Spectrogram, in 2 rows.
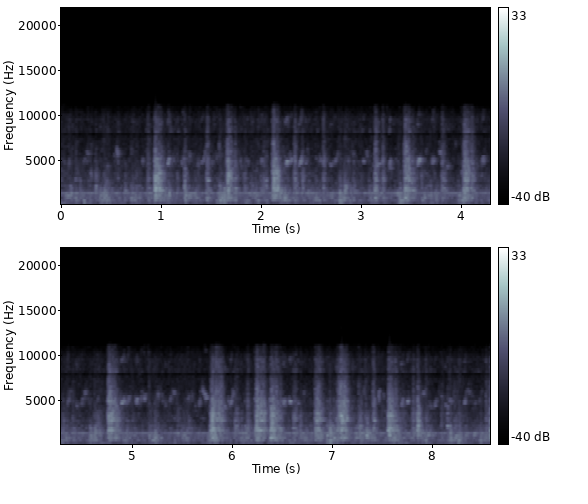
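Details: GE washer model WHDSR315DWW, bought 2006: rough scraping grind with irregular sharp clacks over the motor hum while running; owner suspects the transmission is going bad, unconfirmed.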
